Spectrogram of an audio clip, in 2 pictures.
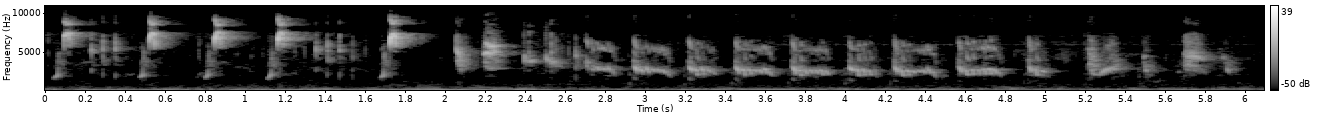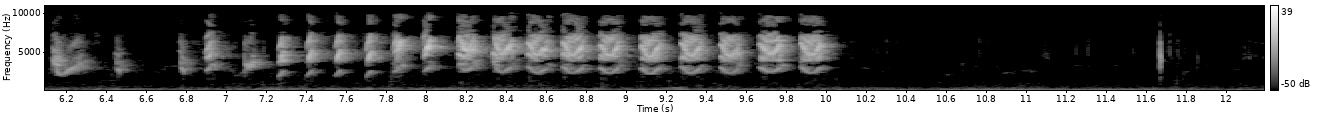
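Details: Long-tailed shrike masteran, full-isian gacor cendet song: quick ticking notes give way to a rapid stuttering series, then a long high trill of buzzy rattles that stops abruptly, followed by near silence and a low background drone.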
